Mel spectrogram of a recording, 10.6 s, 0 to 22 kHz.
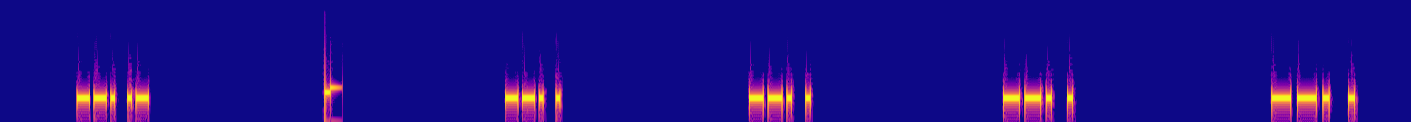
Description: Morse code, heard as a keyed tone, about 32 wpm, 690 Hz. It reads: GA GE GE GE GE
